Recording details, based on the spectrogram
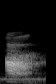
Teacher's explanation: Hamzah dari pangkal tenggorokan. A dia termasuk huruf yang jahr. Jadi tidak keluar nafas. A yang keluar adalah suara.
